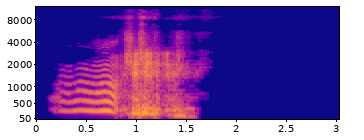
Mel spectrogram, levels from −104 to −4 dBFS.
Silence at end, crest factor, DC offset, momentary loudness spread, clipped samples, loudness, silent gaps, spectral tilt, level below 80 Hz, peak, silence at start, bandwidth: 1.45 s; 24 dB; under 0.1%; 14 LU; under 0.1%; -30 LUFS; none; -5.5 dB/octave; -70 dBFS; -10 dBFS; 0.2 s; 11 kHz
